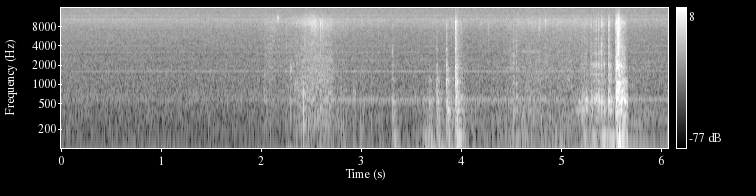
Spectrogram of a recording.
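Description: Metal parts click and tap together.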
